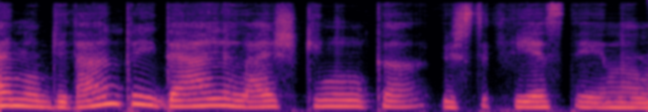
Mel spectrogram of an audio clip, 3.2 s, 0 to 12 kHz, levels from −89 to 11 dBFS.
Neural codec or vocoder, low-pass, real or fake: codec, 24 kHz, 0.9 kbps, WavTokenizer, medium music audio release; 10.8 kHz; fake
